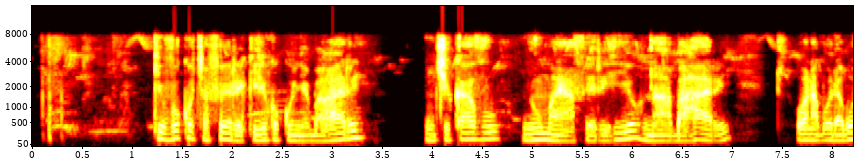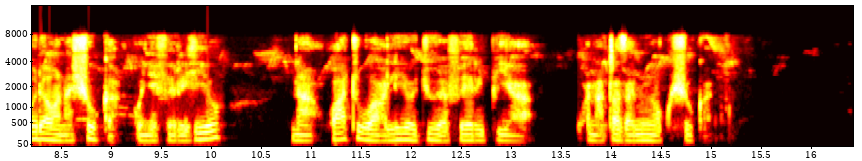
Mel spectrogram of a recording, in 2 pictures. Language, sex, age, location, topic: Swahili, male, 18-24, Mombasa, government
